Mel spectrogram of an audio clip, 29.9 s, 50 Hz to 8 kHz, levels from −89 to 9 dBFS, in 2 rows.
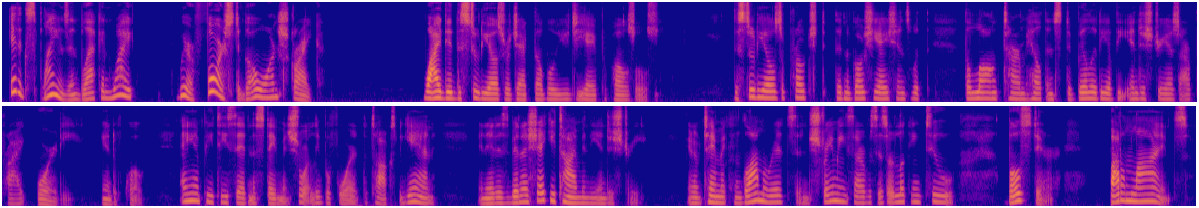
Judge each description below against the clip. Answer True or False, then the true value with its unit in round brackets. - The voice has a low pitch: False (170 Hz)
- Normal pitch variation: True (4.2 semitones)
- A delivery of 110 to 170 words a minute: True (145 wpm)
